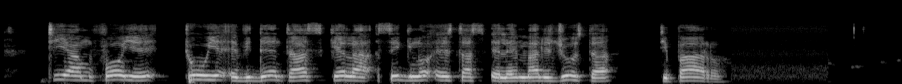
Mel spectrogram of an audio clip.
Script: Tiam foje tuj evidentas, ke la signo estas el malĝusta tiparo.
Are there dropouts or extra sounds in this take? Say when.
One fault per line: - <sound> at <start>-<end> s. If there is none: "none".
none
